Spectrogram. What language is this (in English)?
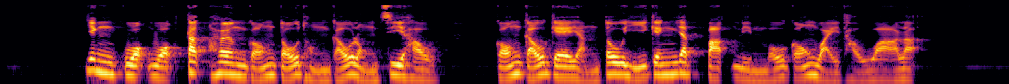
Cantonese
